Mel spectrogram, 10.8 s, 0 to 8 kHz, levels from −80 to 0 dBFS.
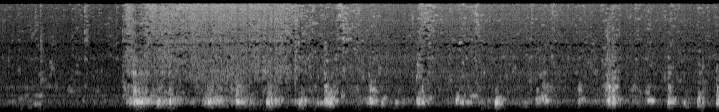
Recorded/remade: recorded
